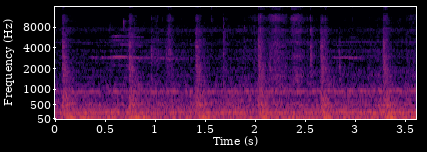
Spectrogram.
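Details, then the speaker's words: VEVOR 5 kW 12V diesel heater restarted and set to 35°C, in warm-up mode with the fan running. After a moment, faint, soft, even ticks about every two-thirds of a second over the fan hum as the fuel pump comes back on normally. "all right so see after you start it up it takes us a moment now you hear the fuel pump coming back on"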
